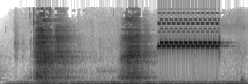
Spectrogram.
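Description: Two heavy, breathy gasps or exhalations are followed by a loud, steady electronic telephone ring, a bright high-pitched tone with overtones lasting about a second before cutting off.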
